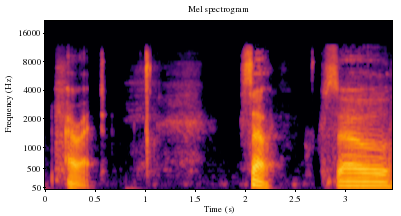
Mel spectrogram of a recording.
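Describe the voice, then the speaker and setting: In a very clean recording with a silent background, a man talks in a monotone, flat intonation. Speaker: podcast co-host. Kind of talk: casual chat. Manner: slow.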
